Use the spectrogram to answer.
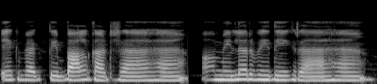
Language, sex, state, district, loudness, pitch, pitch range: Hindi, female, Jharkhand, Palamu, -18 LUFS, 200 Hz, 190-210 Hz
